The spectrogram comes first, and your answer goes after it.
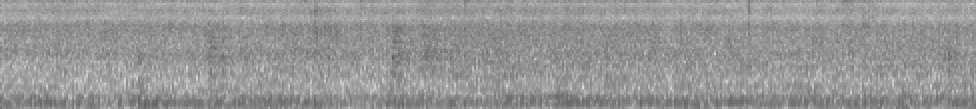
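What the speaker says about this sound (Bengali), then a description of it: "এখন আমরা কড়াইতে দিয়ে দেবো।" Samosa spice filling fries in a kadai with a steady, close sizzle and crackle that holds evenly throughout, with no voices over it.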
